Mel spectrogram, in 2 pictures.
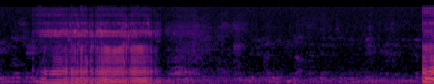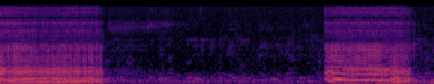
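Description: An English Bulldog snores heavily, each rough, rattling inhale lasting a second or two. The loud snores come every few seconds, separated by softer, wheezy breathing.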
